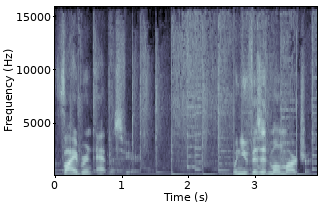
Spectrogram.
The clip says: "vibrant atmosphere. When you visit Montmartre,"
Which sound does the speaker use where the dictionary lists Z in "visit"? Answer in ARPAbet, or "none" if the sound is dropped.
Z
